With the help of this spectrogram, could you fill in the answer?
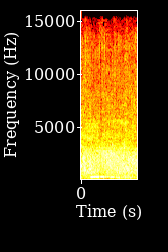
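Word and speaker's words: Gidi: México, la señora Karina Gida. Se pronuncia Gida.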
